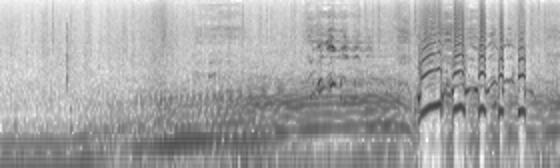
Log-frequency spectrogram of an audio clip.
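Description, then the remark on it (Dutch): A car in sport mode engine revs up hard, its pitch climbing steadily for several seconds, then drops sharply and gives way to a few quick rising bursts, like gear shifts or brief tire chirps. “Dat gaat hard, hè? Lekker, hè? Ja, dat is echt een lekker gevoel. Je wordt in je stoel gedrukt.”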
